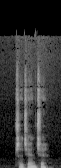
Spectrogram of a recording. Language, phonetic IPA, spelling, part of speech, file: Polish, [pʃɛˈt͡ɕɛ̇̃ɲt͡ɕɛ], przecięcie, noun, LL-Q809 (pol)-przecięcie.wav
